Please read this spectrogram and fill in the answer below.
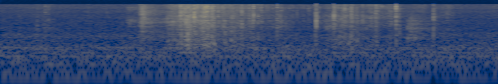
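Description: Quiet room tone with a few faint, short clicks and rustles of handling in the middle.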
